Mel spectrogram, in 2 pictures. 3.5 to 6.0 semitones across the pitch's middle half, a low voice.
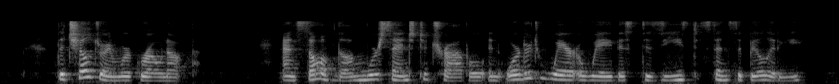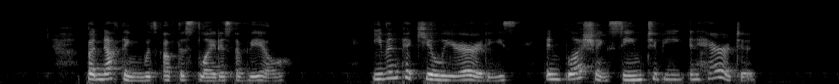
No: average, 4.4 semitones; high, 195 Hz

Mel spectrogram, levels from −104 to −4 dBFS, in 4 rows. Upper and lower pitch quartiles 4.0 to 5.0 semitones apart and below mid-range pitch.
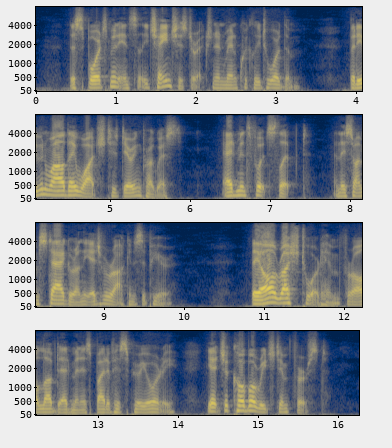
Yes: average, 4.5 semitones; low, 130 Hz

